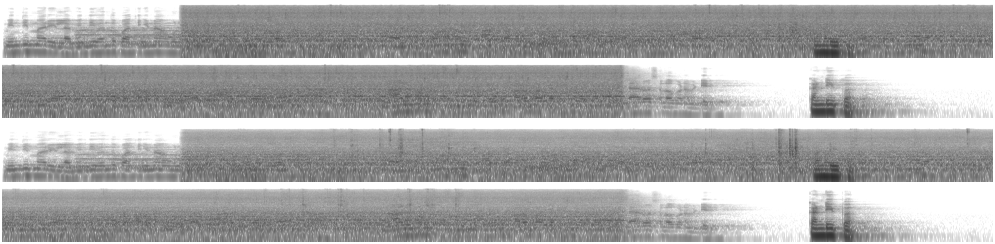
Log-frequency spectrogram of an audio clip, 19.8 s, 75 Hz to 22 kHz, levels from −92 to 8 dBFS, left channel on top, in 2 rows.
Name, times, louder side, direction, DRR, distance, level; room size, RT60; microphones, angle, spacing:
voice 1, 0.0-3.3 3.8-7.4 8.0-13.2 13.7-17.0, left 2 dB, 20° left, 4 dB, 1.8 m, -36 dB
sound 1, 0.7-14.3, left 3 dB, 45° left, 1.2 m, -41 dB
sound 2, 1.8-16.1, left 5 dB, 85° left, 2.4 m, -25 dB
sound 3, 3.3-5.4 6.0-14.5, right 9 dB, 60° right, 0.8 m, -37 dB
voice 2, 18.0-18.5, right 3 dB, 40° right, 12 dB, 0.5 m, -18 dB
29.0 x 10.5 x 8.9 m, 1.2 s
head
